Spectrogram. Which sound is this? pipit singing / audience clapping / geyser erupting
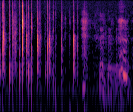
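audience clapping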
